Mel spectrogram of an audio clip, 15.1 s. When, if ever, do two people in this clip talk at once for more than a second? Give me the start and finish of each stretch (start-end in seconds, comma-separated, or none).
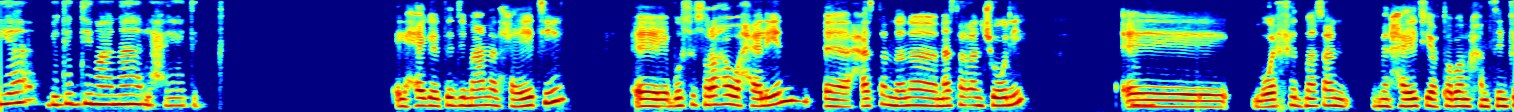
none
